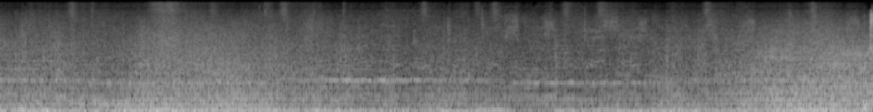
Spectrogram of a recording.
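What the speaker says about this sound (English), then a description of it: "Explosion." Rumbling explosion blasts during a video game boss fight, a dense sustained roar with low booms, loud and continuous over game music.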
